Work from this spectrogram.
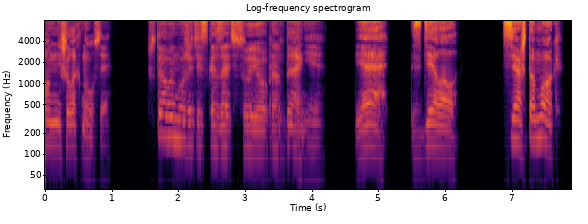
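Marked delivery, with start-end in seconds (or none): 1.5-4.2 high, grating divine voice; cold goddess interrogating her servants; inhuman goddess voice. Acted. 4.6-7.8 hoarse strained cry through agony; wheezing in pain. Acted. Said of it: "прохрипел он, сражаясь с терзающей его болью".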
